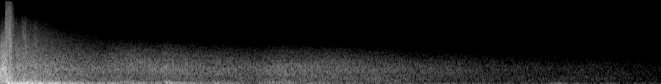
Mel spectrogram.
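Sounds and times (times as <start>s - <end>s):
gunfire: 0.0s - 2.7s.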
